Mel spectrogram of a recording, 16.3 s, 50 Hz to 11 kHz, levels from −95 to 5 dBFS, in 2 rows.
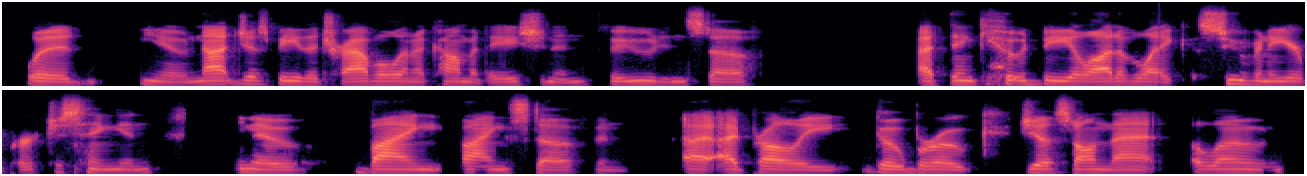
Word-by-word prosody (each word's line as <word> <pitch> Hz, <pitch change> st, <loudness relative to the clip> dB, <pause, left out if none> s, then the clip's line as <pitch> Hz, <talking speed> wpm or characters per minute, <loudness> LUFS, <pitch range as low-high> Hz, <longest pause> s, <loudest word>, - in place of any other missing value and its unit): would, 120 Hz, -3 st, +2 dB, 0.4 s
you 130 Hz, -4 st, -6 dB
know, 115 Hz, -, -10 dB
not 130 Hz, +4 st, +6 dB
just 135 Hz, -1 st, -2 dB
be 135 Hz, -2 st, 0 dB
the 120 Hz, -, -5 dB
travel 125 Hz, +2 st, +2 dB
and 115 Hz, -1 st, -6 dB
accommodation 120 Hz, 0 st, -1 dB
and 115 Hz, +2 st, -14 dB
food 130 Hz, 0 st, -5 dB
and 115 Hz, +1 st, -10 dB
stuff, 115 Hz, -2 st, 0 dB, 1.0 s
I -, -, +6 dB
think 135 Hz, -1 st, -4 dB
it -, -, -2 dB
would 135 Hz, -2 st, -5 dB
be 135 Hz, -2 st, +2 dB
a 125 Hz, -, 0 dB
lot 125 Hz, 0 st, +4 dB
of, 120 Hz, -, -4 dB
like, 120 Hz, -1 st, -2 dB
souvenir 135 Hz, -, +2 dB
purchasing 125 Hz, 0 st, +1 dB
and, 120 Hz, +2 st, -11 dB, 0.5 s
you 135 Hz, -2 st, -2 dB
know, 115 Hz, -1 st, -1 dB, 0.4 s
buying 125 Hz, -2 st, +3 dB
buying 120 Hz, -1 st, +1 dB
stuff 115 Hz, -2 st, 0 dB
and 105 Hz, -1 st, -16 dB, 0.4 s
I -, -, +5 dB
I'd 130 Hz, -, +2 dB
probably 120 Hz, -3 st, 0 dB
go 125 Hz, -1 st, -2 dB
broke 125 Hz, -2 st, -3 dB, 0.2 s
just 125 Hz, 0 st, +3 dB
on 125 Hz, -1 st, 0 dB
that 115 Hz, +1 st, +2 dB, 0.2 s
alone. 125 Hz, -2 st, -5 dB
125 Hz, 150 wpm, -25 LUFS, 120-130 Hz, 1.0 s, not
